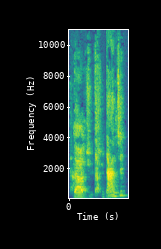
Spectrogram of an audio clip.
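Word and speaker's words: Dončić: How you pronounce Luka's last name? Doncic.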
